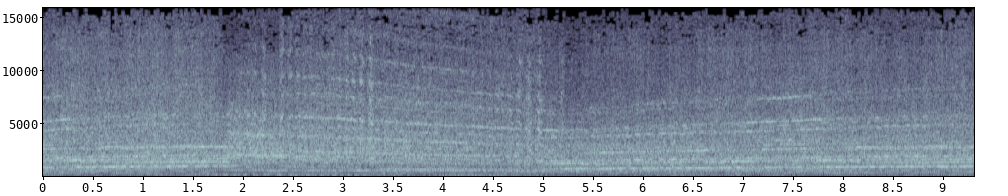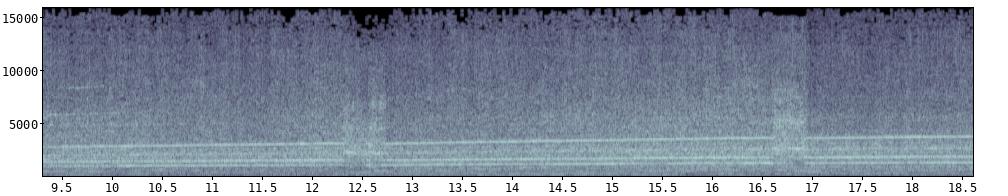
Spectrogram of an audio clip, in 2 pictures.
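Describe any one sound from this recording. Other racing car engines drone nearby.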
